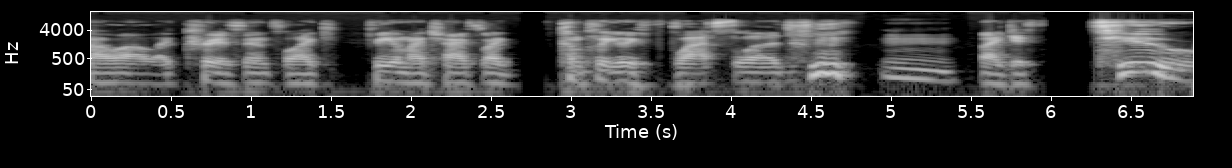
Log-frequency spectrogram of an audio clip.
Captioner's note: laughs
